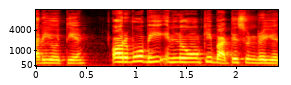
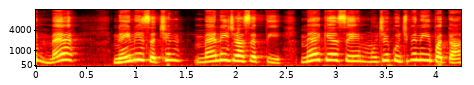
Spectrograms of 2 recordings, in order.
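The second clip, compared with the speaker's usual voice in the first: higher, flustered protest; startled refusal; 6 semitones higher than usual. Retold or imitated. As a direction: push the idea away in alarm. Saili refuses to go herself. (घबराकर हैरानी से मना करती हुई)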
